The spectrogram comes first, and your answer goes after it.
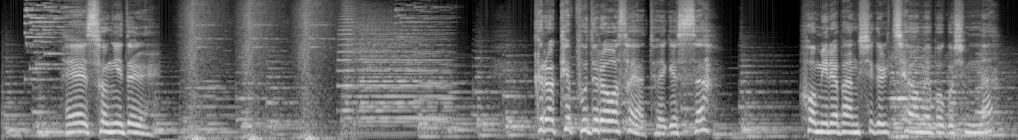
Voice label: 중성적인 거친 30대; 쿠키런킹덤; 호밀맛쿠키

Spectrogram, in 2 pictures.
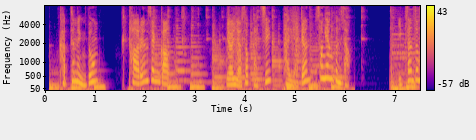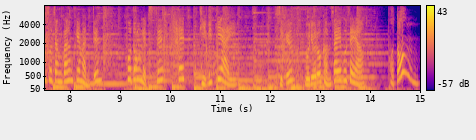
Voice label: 부드러움 밝음

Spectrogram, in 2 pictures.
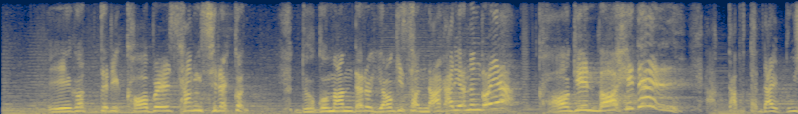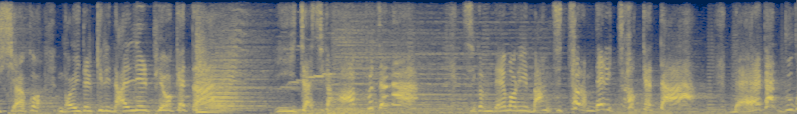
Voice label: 20대 여자 화가 많은 뚱뚱한 자존심 센

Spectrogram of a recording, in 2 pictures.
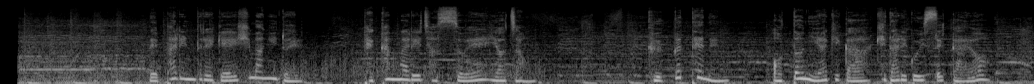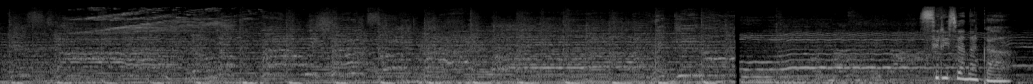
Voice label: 일반인 자연스러운

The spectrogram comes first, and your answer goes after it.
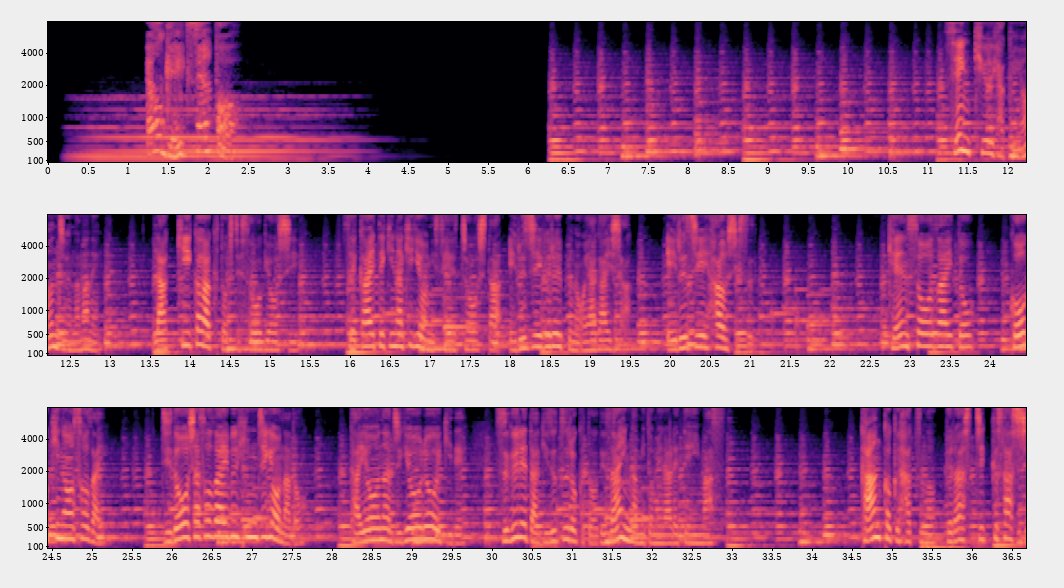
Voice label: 일본 여 기본톤

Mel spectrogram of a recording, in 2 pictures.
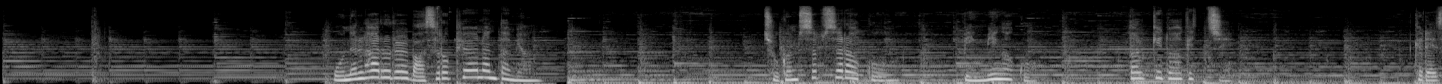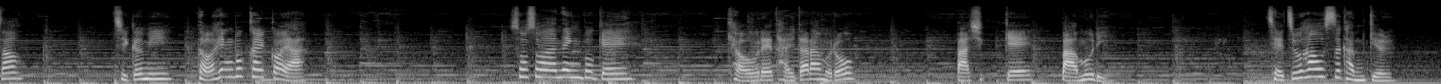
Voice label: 광고 CM 따뜻한 20대; 제주하우스감귤

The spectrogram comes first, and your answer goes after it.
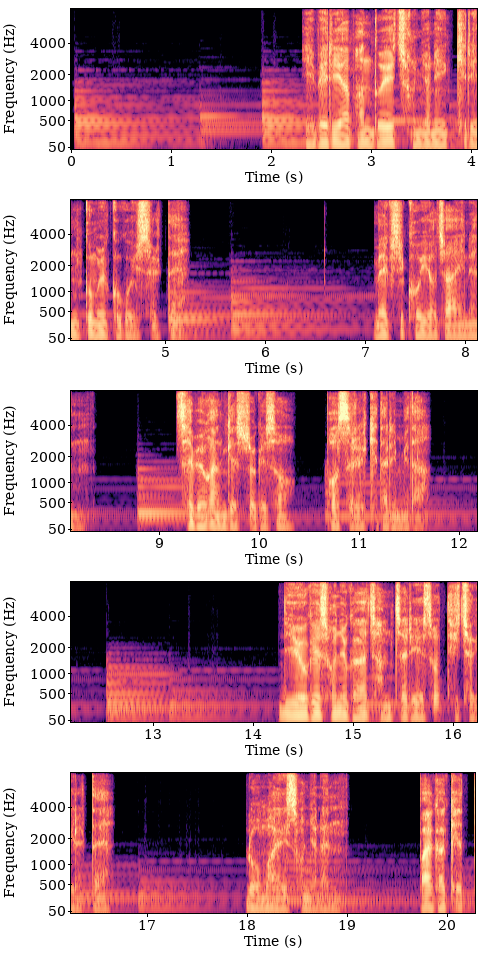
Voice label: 담담하고 희망적인; 네스카페

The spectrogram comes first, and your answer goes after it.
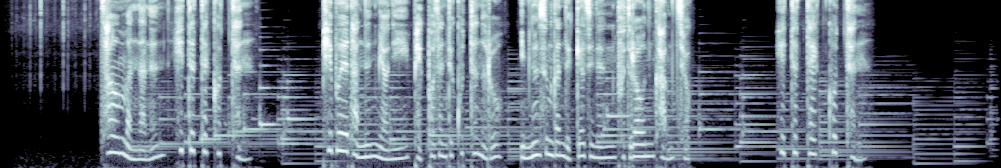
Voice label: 잔잔하고 속삭이는 톤; 유니클로

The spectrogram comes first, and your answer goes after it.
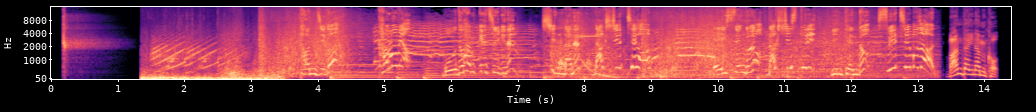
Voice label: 활기찬 남아 10대, 한국어판 CM; Ace Angler; 낚시 스피릿; Nintendo Switch 버전

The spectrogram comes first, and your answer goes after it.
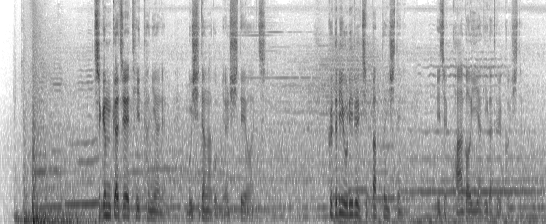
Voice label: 캐릭터 PV 사악한 20대; 제국의 매; 흑매왕

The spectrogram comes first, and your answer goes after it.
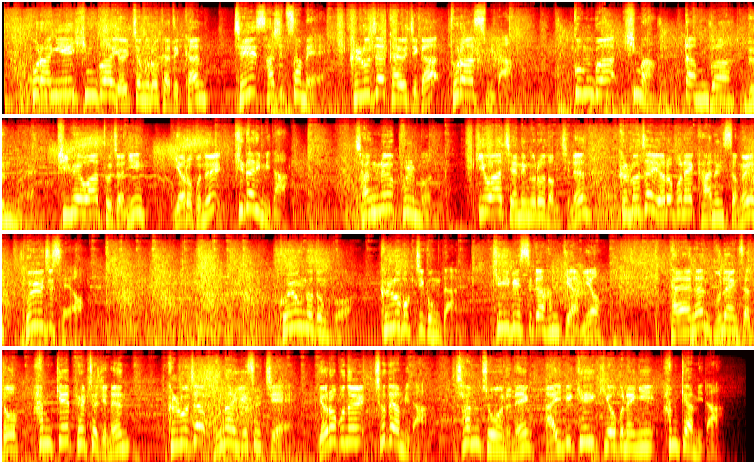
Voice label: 희망차고 젊은 느낌의 광고

